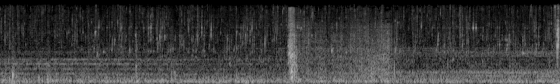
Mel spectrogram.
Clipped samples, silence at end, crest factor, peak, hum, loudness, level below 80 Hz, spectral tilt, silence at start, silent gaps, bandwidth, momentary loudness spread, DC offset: under 0.1%; 0 s; 28 dB; 0 dBFS; none; -29 LUFS; -46 dBFS; -3.5 dB/octave; 0 s; none; 18 kHz; 9 LU; under 0.1%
